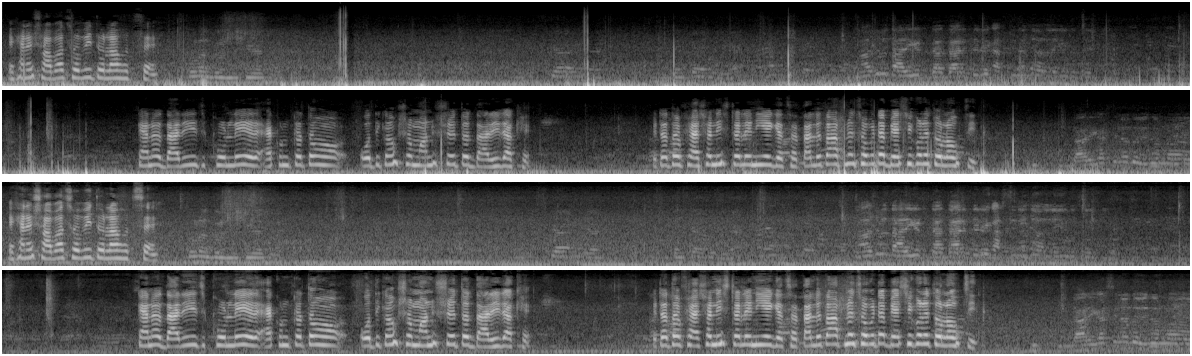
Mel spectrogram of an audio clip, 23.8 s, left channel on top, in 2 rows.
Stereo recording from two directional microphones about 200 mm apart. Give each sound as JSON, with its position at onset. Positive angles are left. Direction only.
{"t": 0.0, "sound": "a woman's voice", "side_deg": -15}
{"t": 13.2, "sound": "a woman's voice", "side_deg": -15}
{"t": 18.3, "sound": "a woman's voice", "side_deg": -10}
